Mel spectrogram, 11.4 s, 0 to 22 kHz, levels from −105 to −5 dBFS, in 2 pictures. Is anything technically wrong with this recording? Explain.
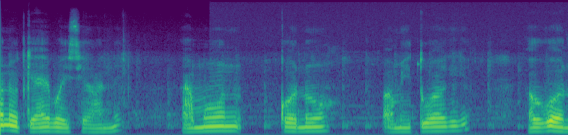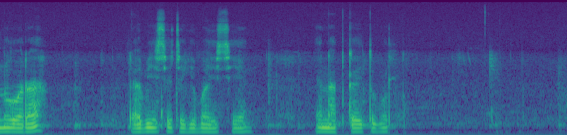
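Yes. From the start to about 2.1 s, de-emphasis has been applied wrongly: a treble-cut stage meant to undo pre-emphasis acted on speech that was never boosted to begin with, or the cut was applied a second time. With no boost for it to cancel, the roll-off simply removes top end, sloping smoothly downward so that 10 kHz sits about 10 dB below 1 kHz. That opening stretch of speech sounds dull and muffled, lacking crispness and air.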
